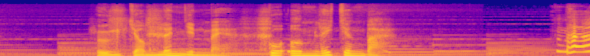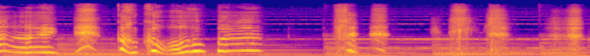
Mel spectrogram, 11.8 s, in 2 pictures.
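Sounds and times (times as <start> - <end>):
steady tonal background: 0.0 - 11.7
speech: 1.0 - 4.0, 7.4 - 8.2, 9.4 - 9.9
girl crying: 5.6 - 8.6, 9.2 - 11.7.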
